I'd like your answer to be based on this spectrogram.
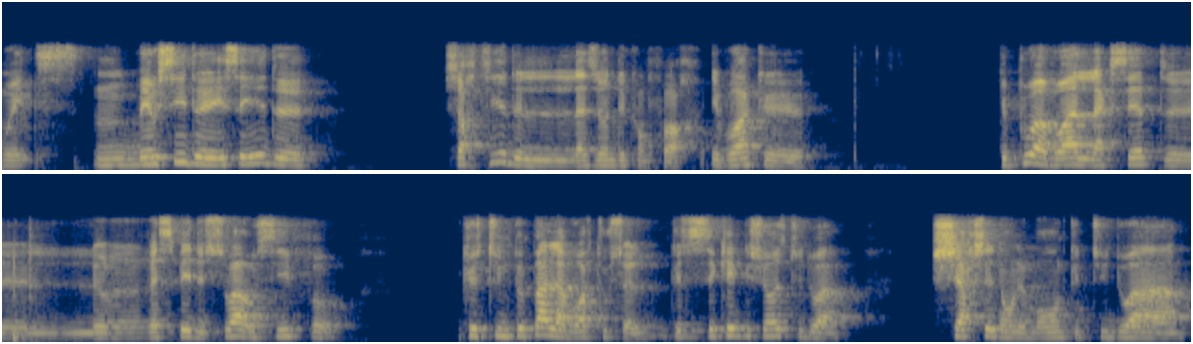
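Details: Person who stutters, active in the stuttering community, speaking French as a non-native speaker in an interview; stuttering.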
